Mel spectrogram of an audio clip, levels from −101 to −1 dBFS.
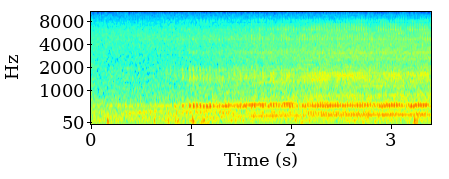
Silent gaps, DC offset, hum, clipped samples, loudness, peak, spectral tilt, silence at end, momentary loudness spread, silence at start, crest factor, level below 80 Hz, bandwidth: none; 0.3%; none; under 0.1%; -27 LUFS; -14 dBFS; -4 dB/octave; 0 s; 9 LU; 0 s; 14 dB; -46 dBFS; 11 kHz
